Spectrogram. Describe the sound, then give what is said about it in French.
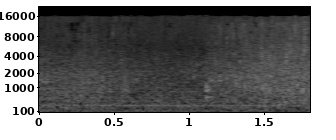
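A steady, full wash of sea waves coming in and pulling back over sand, holding an even loudness throughout with no voices present. “Les vagues qui viennent et repartent sur le sable.”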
